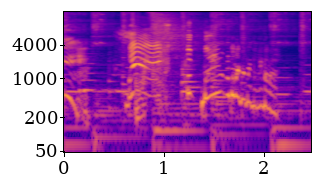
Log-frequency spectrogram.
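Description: Cheery Christmas background music with a cartoon character's voice over it: two short vocal noises with a wobbling pitch, the second lower than the first.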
